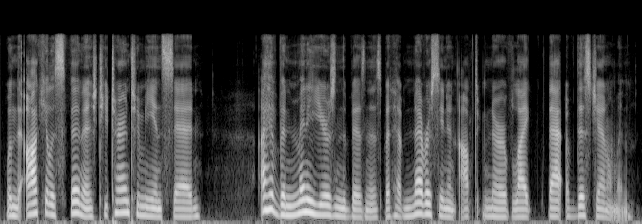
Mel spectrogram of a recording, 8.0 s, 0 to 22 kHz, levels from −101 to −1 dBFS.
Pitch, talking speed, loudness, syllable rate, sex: 155 Hz, 225 wpm, -21 LUFS, 6.4 syllables/s, female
